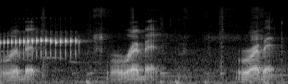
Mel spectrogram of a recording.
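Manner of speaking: ribbit croaked way down low, like a frog; deep frog croak. Pretend. Frog sound for children.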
